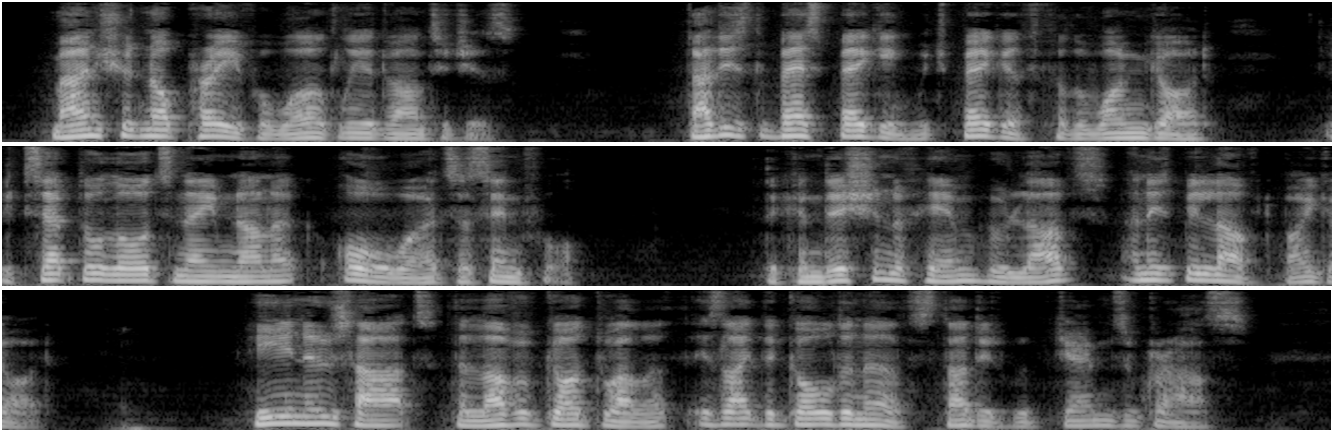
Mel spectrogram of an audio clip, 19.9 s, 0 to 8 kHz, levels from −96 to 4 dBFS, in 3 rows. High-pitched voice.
No: low, 110 Hz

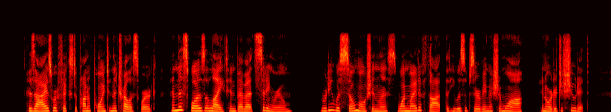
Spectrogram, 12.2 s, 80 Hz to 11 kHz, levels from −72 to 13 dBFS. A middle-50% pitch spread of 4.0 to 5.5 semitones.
No: narrow, 2.4 semitones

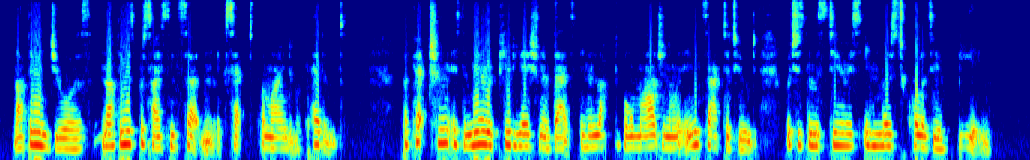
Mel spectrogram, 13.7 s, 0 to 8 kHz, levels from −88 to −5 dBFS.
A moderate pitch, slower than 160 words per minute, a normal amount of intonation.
Yes: medium, 180 Hz; slow, 135 wpm; average, 3.5 semitones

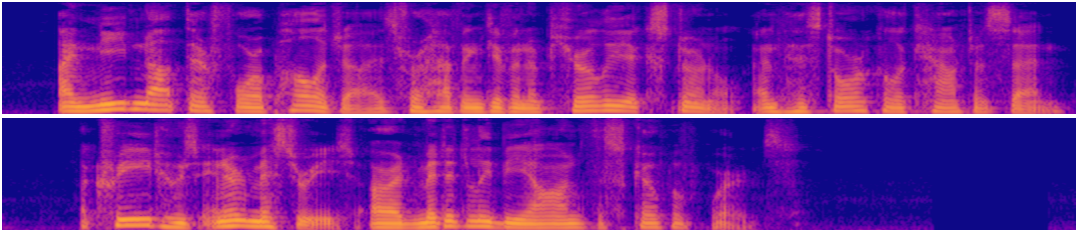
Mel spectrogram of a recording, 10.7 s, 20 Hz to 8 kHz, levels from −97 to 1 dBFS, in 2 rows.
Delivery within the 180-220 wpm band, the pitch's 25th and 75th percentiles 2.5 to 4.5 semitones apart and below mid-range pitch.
No: average, 155 wpm; average, 3.6 semitones; low, 105 Hz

